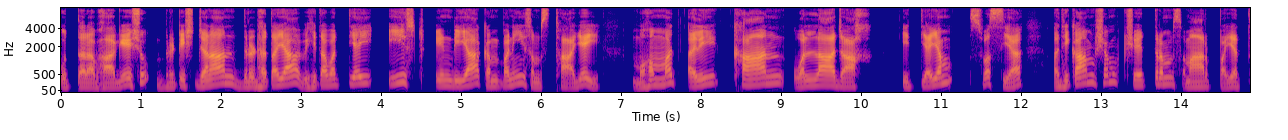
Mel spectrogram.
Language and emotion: Sanskrit, neutral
